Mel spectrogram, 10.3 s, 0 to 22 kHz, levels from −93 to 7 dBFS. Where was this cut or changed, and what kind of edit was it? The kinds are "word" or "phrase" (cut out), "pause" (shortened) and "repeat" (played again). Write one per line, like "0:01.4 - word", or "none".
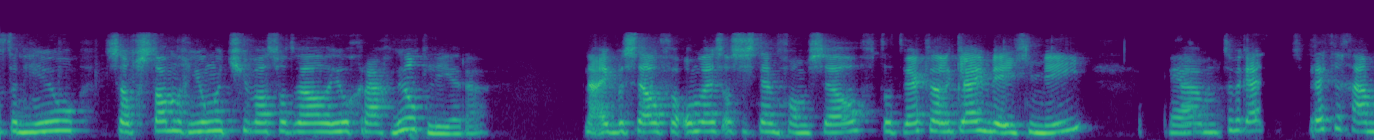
none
